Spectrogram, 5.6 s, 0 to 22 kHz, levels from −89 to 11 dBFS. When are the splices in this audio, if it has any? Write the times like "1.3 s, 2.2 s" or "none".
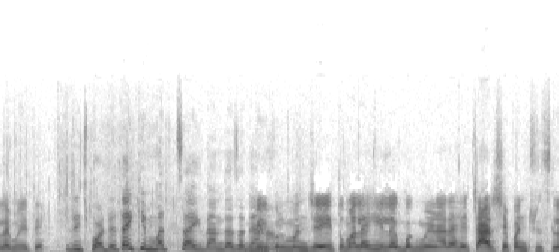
none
